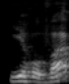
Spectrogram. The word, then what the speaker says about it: Yehová: E eu posso explicar para vocês a razão do porquê eu uso a pronúncia Yehová para o nome de Deus.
